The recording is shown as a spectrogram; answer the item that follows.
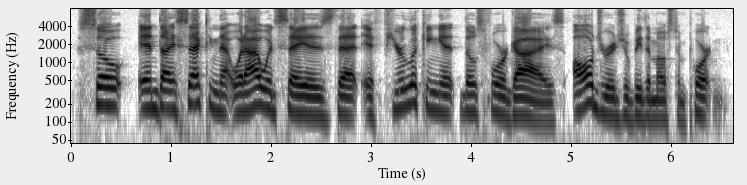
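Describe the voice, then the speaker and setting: A man hosting a fantasy sports call-in show, talking loosely with many pauses and restarts. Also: fairly high pitch, smooth, no echo. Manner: rambling, full of fillers and restarts. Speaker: host. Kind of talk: casual sports talk show.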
